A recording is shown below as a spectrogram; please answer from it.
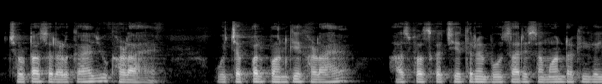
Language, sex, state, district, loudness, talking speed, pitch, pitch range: Hindi, male, Jharkhand, Deoghar, -20 LUFS, 230 wpm, 120 Hz, 115-125 Hz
